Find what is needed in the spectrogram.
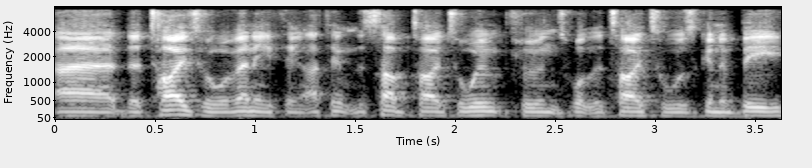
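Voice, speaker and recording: A man speaks at a very fast pace with a southern English accent. His pitch is fairly low and his intonation fairly even. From southern England, Southampton. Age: 20s. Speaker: football writer. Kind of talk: interview.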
